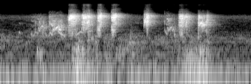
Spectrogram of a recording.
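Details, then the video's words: Parrot sings a quick, irregular run of high, scratchy chirps and squeaks, about eight bursts in three seconds, with low background rumble. "Popagai sing -song madár ének"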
